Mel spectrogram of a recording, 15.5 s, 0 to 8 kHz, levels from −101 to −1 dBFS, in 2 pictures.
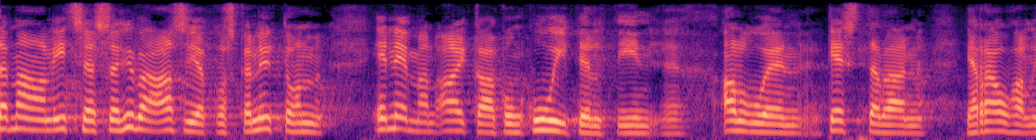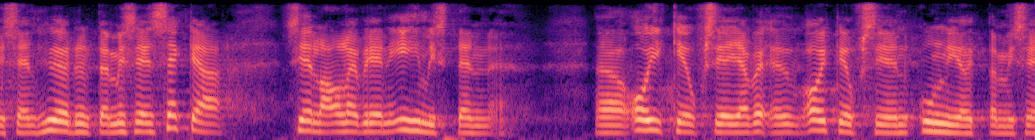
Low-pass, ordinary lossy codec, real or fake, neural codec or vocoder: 7.2 kHz; none; fake; codec, 16 kHz, 4 kbps, FunCodec, trained on LibriTTS, 50 frames a second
